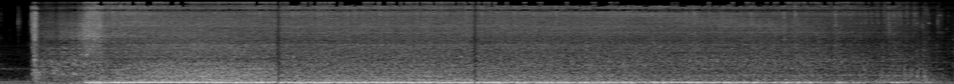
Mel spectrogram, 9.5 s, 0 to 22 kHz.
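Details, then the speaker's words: 1974 Corvette during carburetor retune, new spark plugs: cranks, catches, runs a rough uneven lope, then dies whenever the fuel bowl sight plug is removed. Stalling; fuel level suspected too low, sucking air. "Every time I take off the peephole, it dies, which means it could be too low, and then it's just like sucking air."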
